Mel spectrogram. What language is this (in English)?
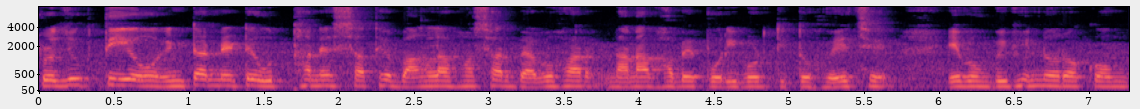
Bangla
